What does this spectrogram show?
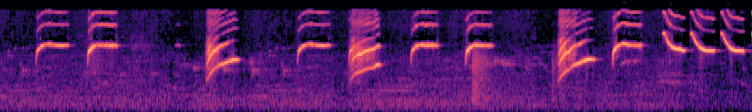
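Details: Canary calls played to coax a reluctant canary into singing: scattered short whistled notes, some rising and some level, spaced irregularly, ending with a quicker run of downward slurs.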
